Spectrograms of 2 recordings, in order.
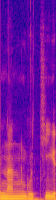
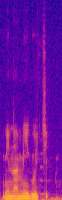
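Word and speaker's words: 南口: Nah, jangan kejebak rata-rata nanti karena onyominya nan jadi nan guchi gitu, atau nanko gitu, enggak, salah. Kita pakainya ungkapan yang gini, minami guchi.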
